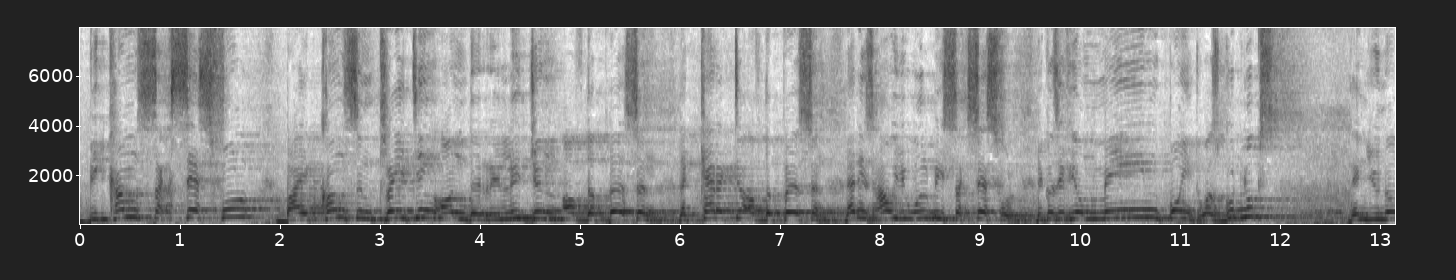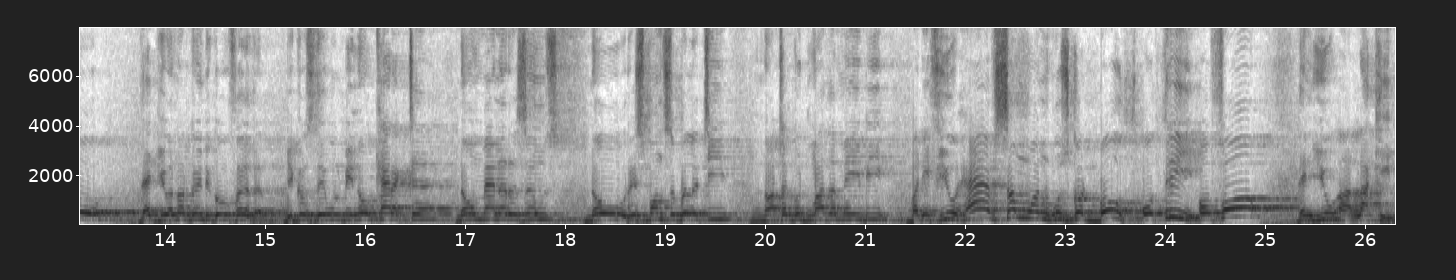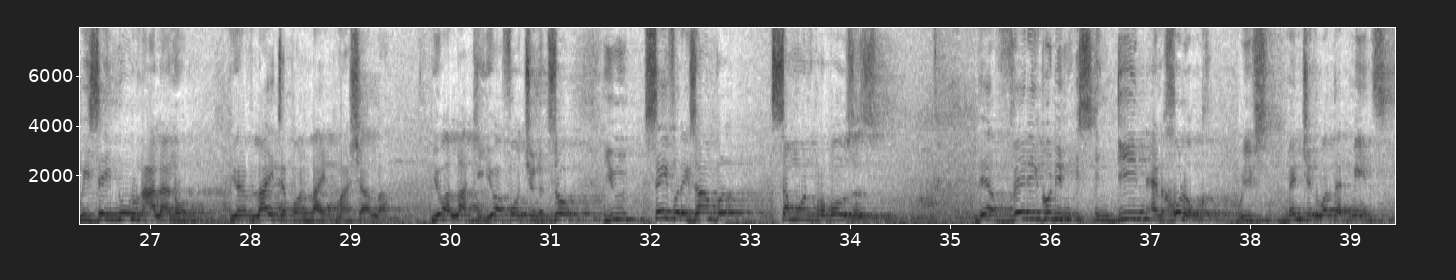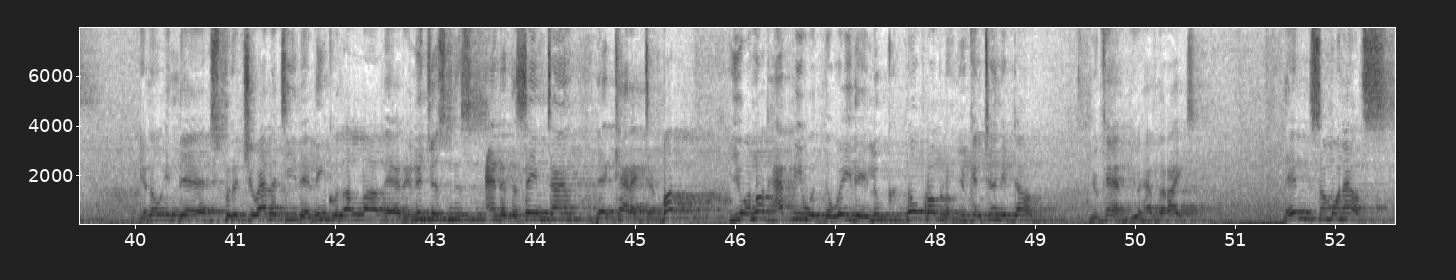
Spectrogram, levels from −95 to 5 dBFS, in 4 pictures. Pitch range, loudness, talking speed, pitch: 195-255 Hz, -20 LUFS, 175 wpm, 225 Hz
